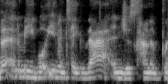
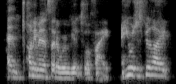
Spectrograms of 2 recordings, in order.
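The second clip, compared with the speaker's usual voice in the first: usual speaking voice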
